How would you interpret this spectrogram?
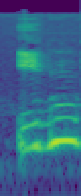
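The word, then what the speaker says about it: Eadon: posts so she has uh so it's the Eden pattern which is spelled e a d o n and it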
